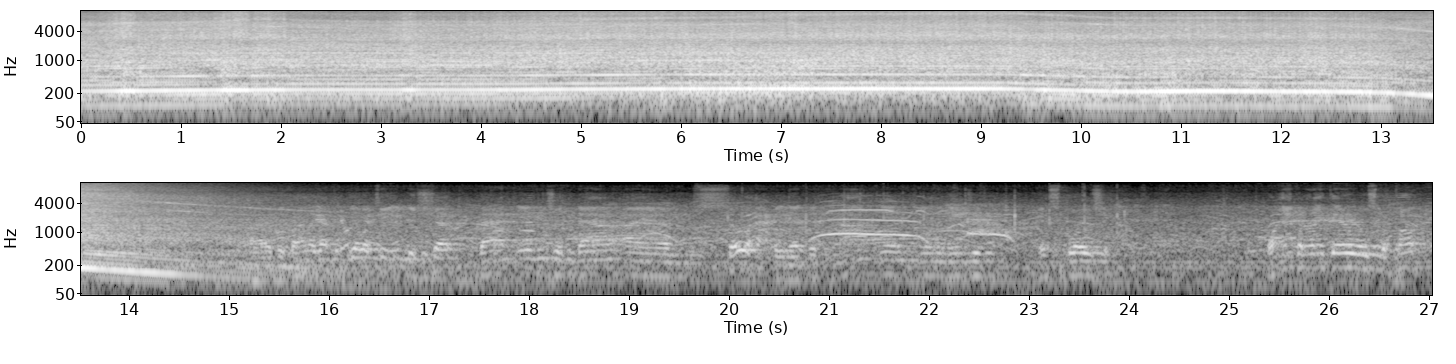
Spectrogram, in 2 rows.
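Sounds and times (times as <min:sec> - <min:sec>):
diesel engine revving flat out: 0:00.0 - 0:16.8.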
